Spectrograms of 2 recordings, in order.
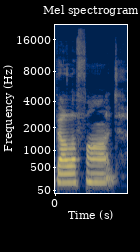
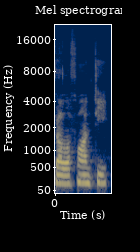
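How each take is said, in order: First: The name ends on the consonant t. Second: The name ends with an extra vowel syllable. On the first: "It could be [name]" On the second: "I'm pronouncing it [name]"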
